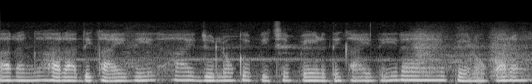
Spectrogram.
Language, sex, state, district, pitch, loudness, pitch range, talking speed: Hindi, female, Maharashtra, Chandrapur, 180 Hz, -16 LUFS, 175-190 Hz, 215 wpm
